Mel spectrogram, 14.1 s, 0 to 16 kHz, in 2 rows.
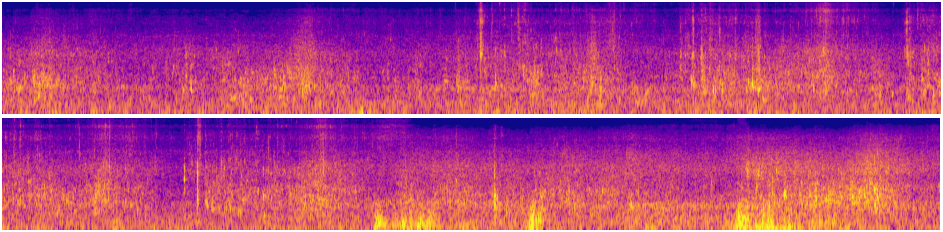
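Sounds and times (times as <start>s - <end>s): paddle dipping through water: 0.0s - 14.0s
wind on microphone: 0.0s - 14.0s
water splashes and drips: 3.2s - 10.0s
low thumping: 9.8s - 10.4s.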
